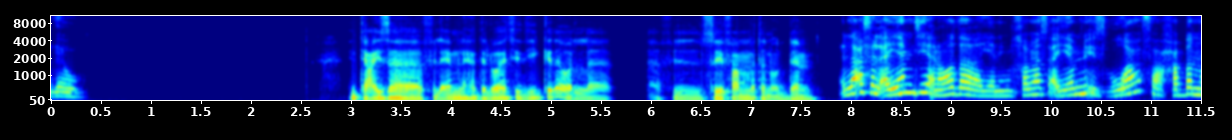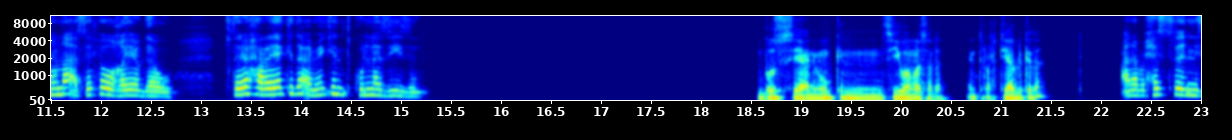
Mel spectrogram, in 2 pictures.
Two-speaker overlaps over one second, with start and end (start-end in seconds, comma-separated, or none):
none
